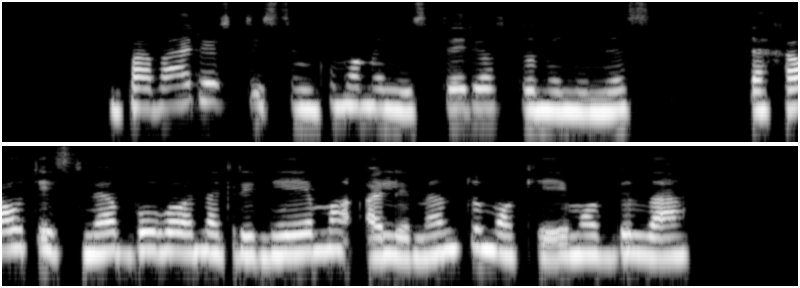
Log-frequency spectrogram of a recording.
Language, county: Lithuanian, Kaunas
